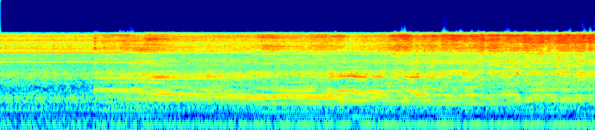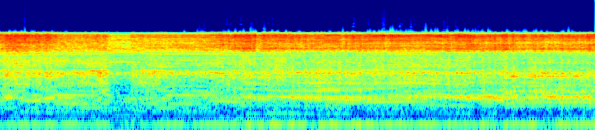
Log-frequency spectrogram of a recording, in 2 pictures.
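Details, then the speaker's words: Wood lathe turning a fishing rod handle, running wide open, beveled curve scraper cutting: steady motor hum with chatter and scraping, pitch sagging as the larger cutting area bogs the motor down. "see there you can hear me I'm bogging the engine down are the motor down pretty good and that's because there's more cutting area on there"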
